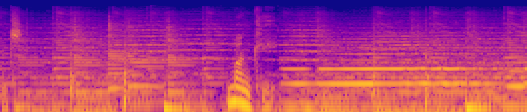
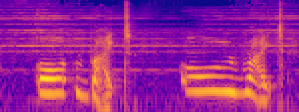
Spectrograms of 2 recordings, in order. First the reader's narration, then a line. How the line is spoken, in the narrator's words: he cried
